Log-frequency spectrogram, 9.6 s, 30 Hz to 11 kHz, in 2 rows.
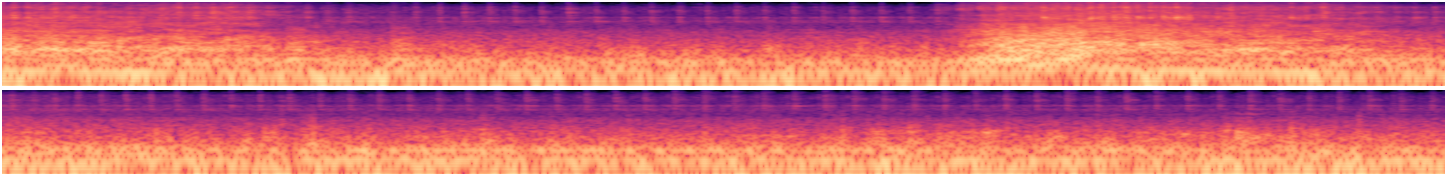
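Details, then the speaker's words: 1975 Norton twin, carburetors just primed via tickler: deep, steady idle with one short blip, settling back evenly without stumbling; running well, left idling to check for oil leaks. "All right, it sounds good. I'm going to let it sit for a while. Check for oil leaks."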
